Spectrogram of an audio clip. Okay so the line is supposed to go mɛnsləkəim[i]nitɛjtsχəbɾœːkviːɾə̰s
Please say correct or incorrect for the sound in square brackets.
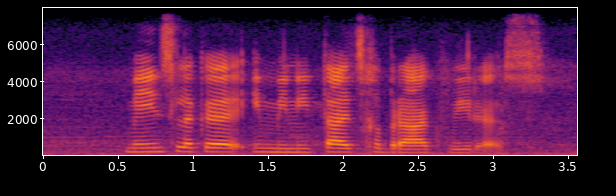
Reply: incorrect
